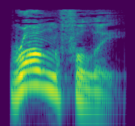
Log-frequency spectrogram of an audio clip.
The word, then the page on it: wrongfully: British English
